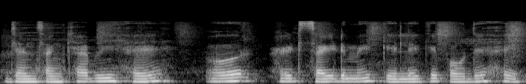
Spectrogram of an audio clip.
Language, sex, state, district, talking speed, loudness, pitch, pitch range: Hindi, male, Madhya Pradesh, Bhopal, 125 wpm, -17 LUFS, 140 Hz, 130-145 Hz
